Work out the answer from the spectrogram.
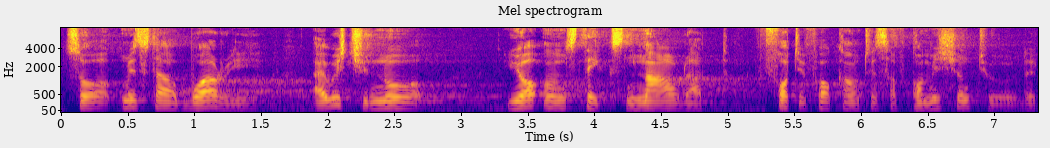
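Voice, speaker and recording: A man from Cameroon, a trade specialist, asking a formal, deliberate question from the audience. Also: mid-range voice. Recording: reverberant hall.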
